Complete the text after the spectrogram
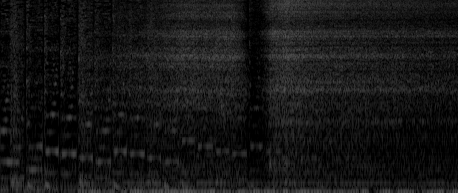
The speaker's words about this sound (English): What was that? It's my breath.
